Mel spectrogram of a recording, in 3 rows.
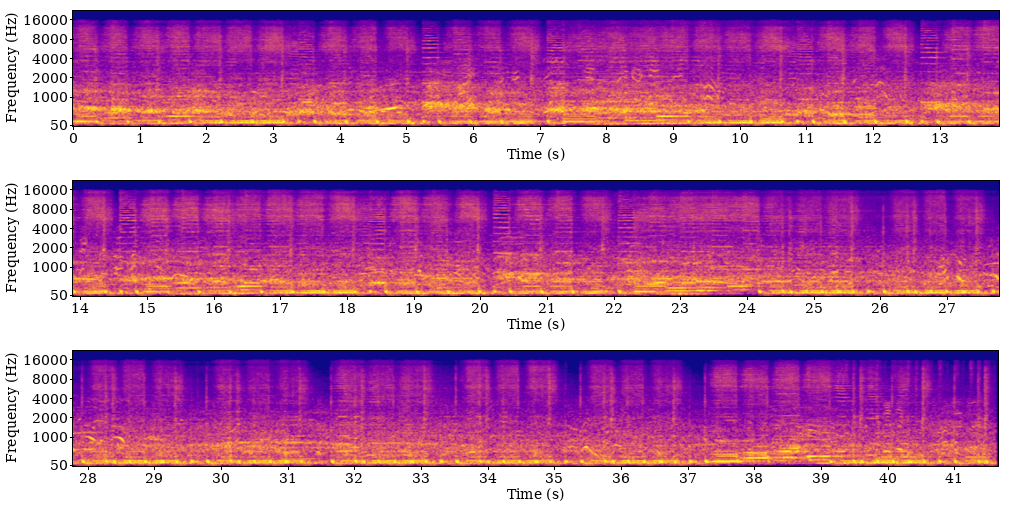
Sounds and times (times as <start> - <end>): Techno: 0.0 - 41.6.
